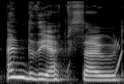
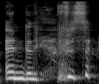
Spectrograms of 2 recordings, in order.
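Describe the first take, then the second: First: Said in the usual way. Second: Giggling through the sign-off, voice a bit higher; laughing. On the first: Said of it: "retakes the line after laughing". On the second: Real, not acted. Vlogger cracking up while closing the episode, laughing. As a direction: breaks into a laugh mid-phrase, can't hold it together.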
